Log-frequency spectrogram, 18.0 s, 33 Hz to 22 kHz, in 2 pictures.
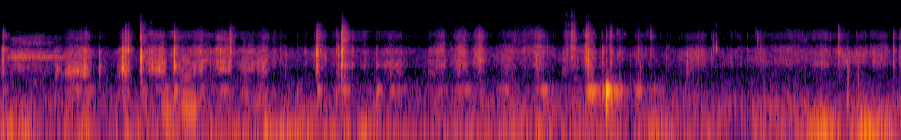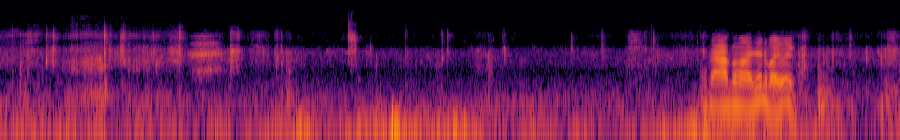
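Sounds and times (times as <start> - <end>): knife scraping wood: 3.6 - 5.8.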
